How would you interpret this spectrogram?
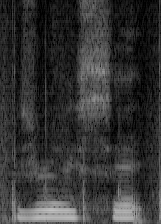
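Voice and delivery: normal talking voice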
